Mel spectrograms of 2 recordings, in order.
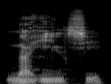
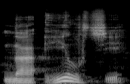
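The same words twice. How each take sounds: First: «на гільці» with soft ль, said softer; softened л. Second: Said in the usual way. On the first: Shown as a demonstration. Teacher demonstrates the spoken form quietly. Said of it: "а вимовляємо". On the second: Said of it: "Пишемо".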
